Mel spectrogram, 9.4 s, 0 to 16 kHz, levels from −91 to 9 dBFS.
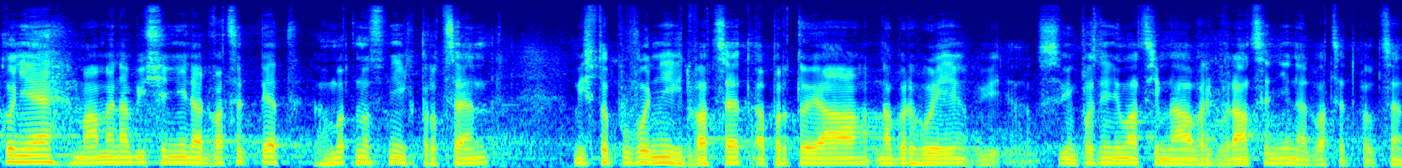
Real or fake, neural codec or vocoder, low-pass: fake; codec, 44.1 kHz, 7.8 kbps, Pupu-Codec; 14.4 kHz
